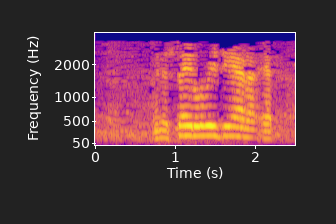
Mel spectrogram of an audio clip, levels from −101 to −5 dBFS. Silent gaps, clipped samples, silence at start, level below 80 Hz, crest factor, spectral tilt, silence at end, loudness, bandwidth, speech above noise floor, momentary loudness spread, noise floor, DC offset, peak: none; under 0.1%; 0.05 s; -56 dBFS; 14 dB; -10.5 dB/octave; 0 s; -14 LUFS; 3.4 kHz; 20 dB; 23 LU; -34 dBFS; under 0.1%; 0 dBFS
